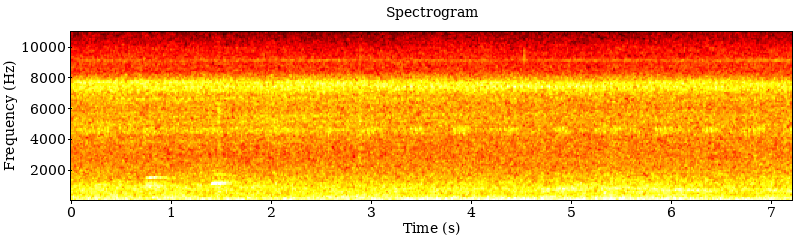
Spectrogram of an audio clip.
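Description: Steady, high-pitched insect chorus with no breaks, carrying evenly over a quiet outdoor background.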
